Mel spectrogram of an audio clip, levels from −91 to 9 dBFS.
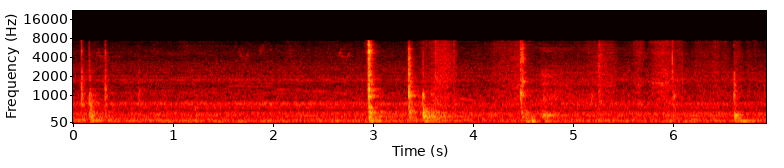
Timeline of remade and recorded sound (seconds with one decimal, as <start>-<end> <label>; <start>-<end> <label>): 0.0-1.1 recorded; 1.1-3.1 remade; 3.1-3.6 recorded; 3.6-5.8 remade; 5.8-6.9 recorded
